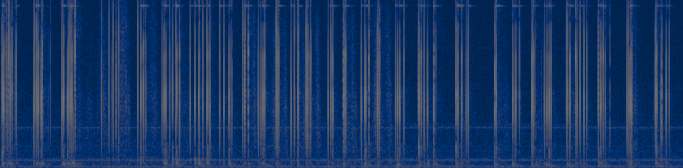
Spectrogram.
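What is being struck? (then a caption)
Small glazed ceramic shot glass. Long gold nails tap rapidly on a small glazed ceramic rainbow shot glass standing upside down on a towel. The result is a quick run of about thirty short, bright clicks that die away almost instantly, with a faint steady hum underneath.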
